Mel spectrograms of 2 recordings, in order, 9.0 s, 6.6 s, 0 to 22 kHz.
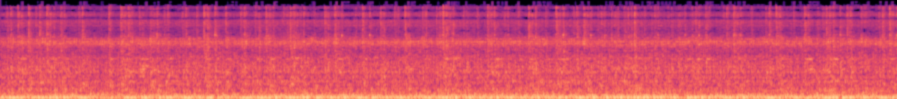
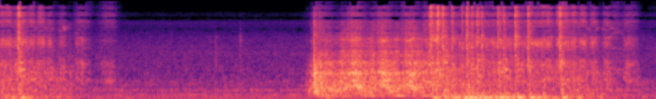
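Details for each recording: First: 1929 Ford Model A Tudor rebuilt four-cylinder finally running after 40+ years sitting: low, steady, even idle with no knocks, misses or hunting; purring smoothly, healthy. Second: 1929 Ford Model A Tudor, rebuilt engine first start after 40+ years sitting, throttle lever not hooked up, choke in, idle adjusted by hand: weak uneven firing fades out, then a fresh start catches ragged; sputters and stalls.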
